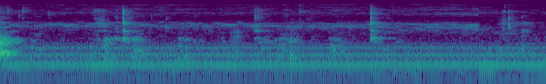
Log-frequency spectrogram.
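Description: A spoon knocks softly against a pot while Dharmasthala temple-style tili saru, a thin brownish rasam, is stirred, giving faint, sparse clinks over a low steady hum.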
